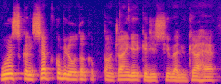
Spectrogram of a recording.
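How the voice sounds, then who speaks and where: A man's voice: mid-range voice, lively intonation, quick pace, creaky, dark tone. A man hosting a crypto news channel, explaining updates conversationally and firing off strings of rhetorical questions. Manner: reads English passages aloud, then explains them conversationally. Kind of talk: explanatory commentary.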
